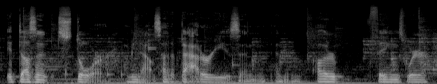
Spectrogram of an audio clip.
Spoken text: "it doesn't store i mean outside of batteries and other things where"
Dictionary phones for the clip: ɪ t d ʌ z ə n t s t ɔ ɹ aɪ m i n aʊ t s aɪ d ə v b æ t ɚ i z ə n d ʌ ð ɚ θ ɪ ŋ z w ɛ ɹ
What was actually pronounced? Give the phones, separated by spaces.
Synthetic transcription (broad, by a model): ɪ t d ʌ z ə n t s t ɔ ɹ aɪ m i n aʊ t s aɪ d ə v b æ t ɚ i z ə n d ʌ ð ɚ θ ɪ ŋ z w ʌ ɹ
